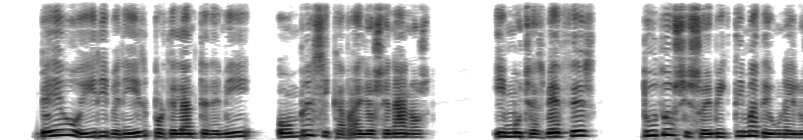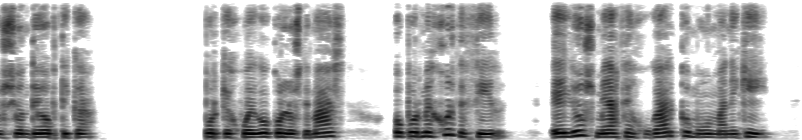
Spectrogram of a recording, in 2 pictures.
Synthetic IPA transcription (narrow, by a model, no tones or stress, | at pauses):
be̞oiɾiβe̞niɾpo̞ɾðe̞lant̪e̞ðe̞mi | o̞mbɾe̞sikaβaʎo̞se̞nano̞s | imut͡ʃazβe̞θe̞s | d̪̥uðosiso̞jβik̚t̪imaðe̞unailusjo̞nd̪eopt̪ika | po̞ɾke̞xwe̞ɣ̞o̞ko̞nlo̞zðe̞mas | o̞po̞ɾme̞xo̞ɾðe̞θiɾ | e̞ʎo̞zme̞aθe̞ŋxuɣaɾko̞mo̞unmaniki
